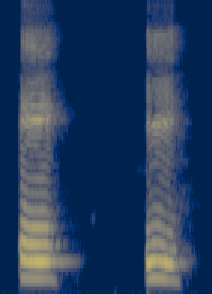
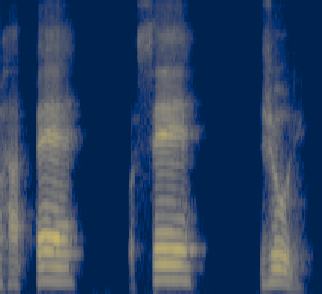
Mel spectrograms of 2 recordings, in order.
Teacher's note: São pronunciadas com a parte anterior da língua gradualmente levantada em direção ao palato duro. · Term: anteriores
